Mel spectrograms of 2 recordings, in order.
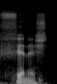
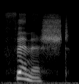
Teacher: when you say finished, listen to that ed ending. It often sounds like a t, doesn't it?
